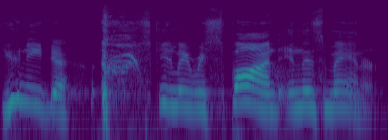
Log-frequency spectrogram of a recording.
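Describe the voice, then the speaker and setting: A middle-aged man with a Southern US accent preaching a sermon as pastor, swinging from loud emphasis to quiet low asides. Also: moderate pace, gravelly. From United States. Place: church sanctuary.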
